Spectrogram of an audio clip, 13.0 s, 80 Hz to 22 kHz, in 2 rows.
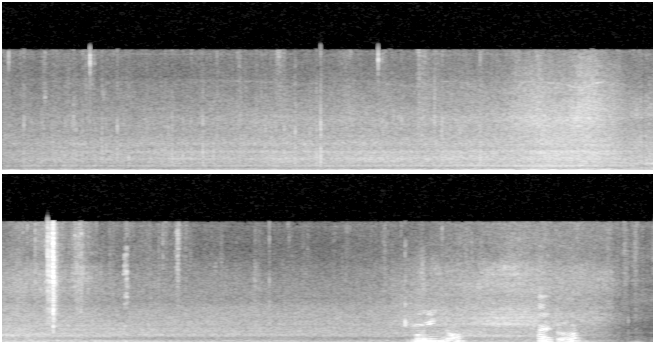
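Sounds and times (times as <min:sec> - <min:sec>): vehicle engine humming: 0:00.0 - 0:12.8
hiss: 0:10.8 - 0:12.7.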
